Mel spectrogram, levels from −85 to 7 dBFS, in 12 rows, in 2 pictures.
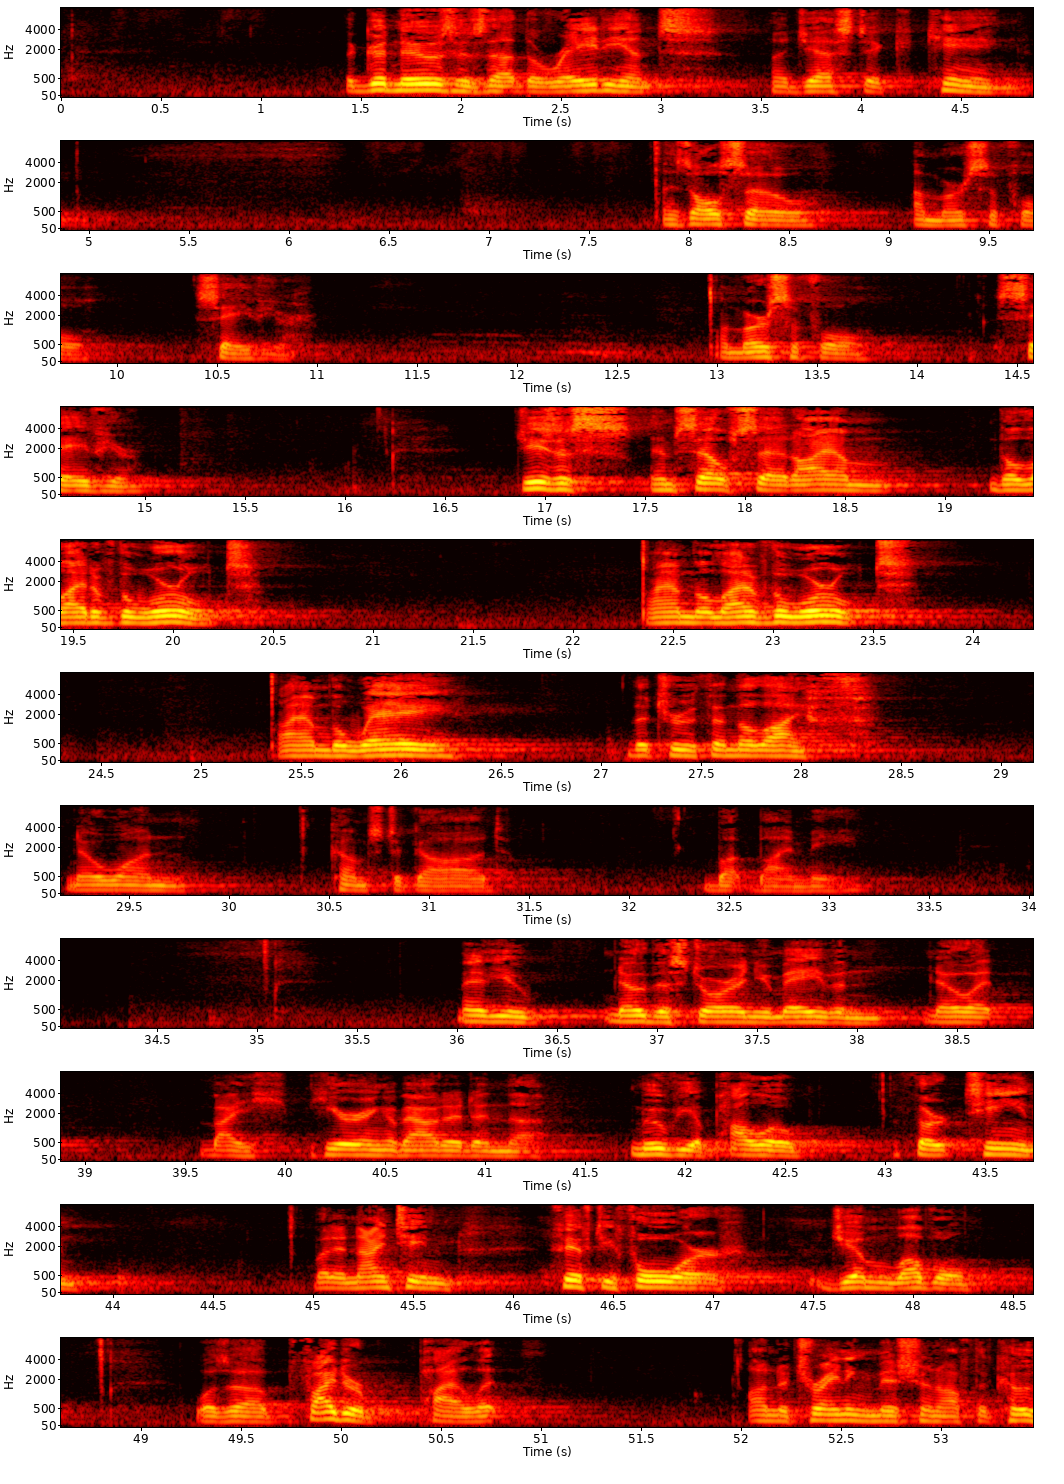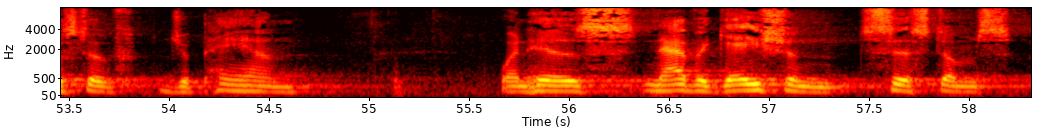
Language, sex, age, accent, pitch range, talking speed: English, male, 40-59, American, 125-150 Hz, 95 wpm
